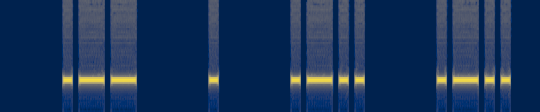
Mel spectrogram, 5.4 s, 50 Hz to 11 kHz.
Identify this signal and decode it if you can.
Morse code, heard as a keyed tone, about 15 wpm, spaced as for 8 wpm, 1000 Hz. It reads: WELL
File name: qotdfiles / 8wpm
